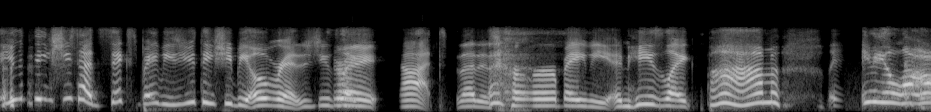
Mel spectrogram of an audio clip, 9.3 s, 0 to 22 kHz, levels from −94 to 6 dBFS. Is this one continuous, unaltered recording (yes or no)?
yes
